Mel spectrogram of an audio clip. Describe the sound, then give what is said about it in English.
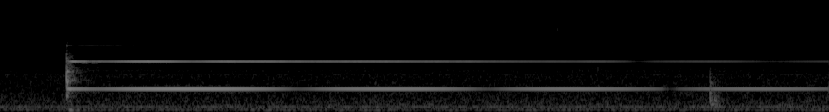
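A meditation bell is struck once to begin a brief guided meditation, and its clear, pure tone rings on for several seconds, gently pulsing and wavering as it slowly fades. “Okay, so I'll ring the bell and I'll guide us through this very brief meditation.”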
